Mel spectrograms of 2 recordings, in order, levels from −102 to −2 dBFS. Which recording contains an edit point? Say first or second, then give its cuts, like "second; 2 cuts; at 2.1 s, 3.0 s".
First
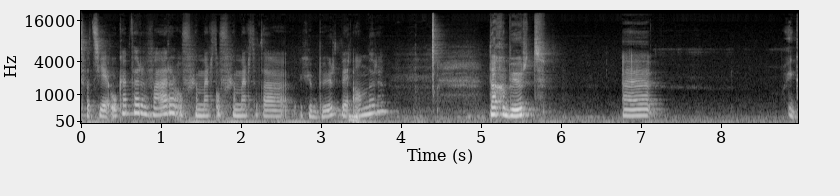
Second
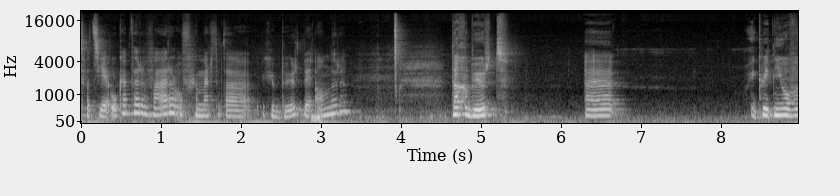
first; 1 cut; at 1.7 s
